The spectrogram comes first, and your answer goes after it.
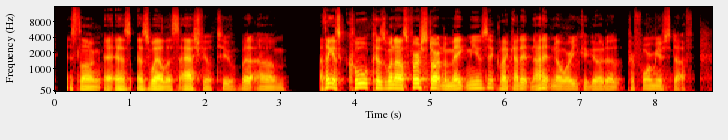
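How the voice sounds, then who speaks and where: At a fairly quick pace, a man with an unremarkable speaking voice talks at a medium pitch with ordinary pitch variation, in a very clean recording with a silent background. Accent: American. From US South, western North Carolina. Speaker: podcast host. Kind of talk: casual chat.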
